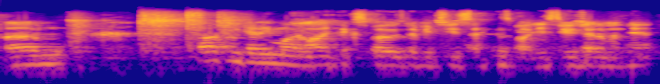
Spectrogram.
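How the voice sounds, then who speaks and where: A young adult man from Sri Lanka, a chemistry student co-hosting a podcast, chats casually and rambles, laughing often. His medium-pitched voice is steady in tone and brisk, with heavy background noise.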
